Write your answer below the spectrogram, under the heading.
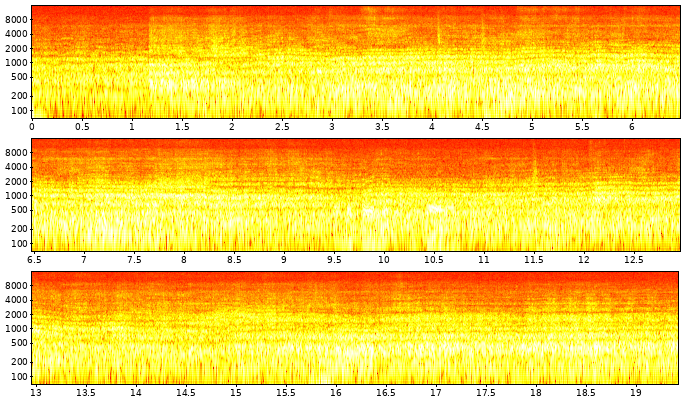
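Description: An engine running steadily, getting louder about a second in, its pitch drifting slowly up and down.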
